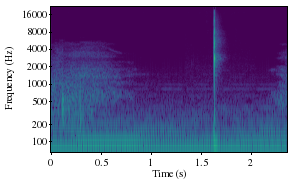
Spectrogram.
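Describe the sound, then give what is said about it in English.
A single crisp finger snap, sharp and very brief, cutting through a faint low hum in an otherwise quiet moment. “Every finger snap,”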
